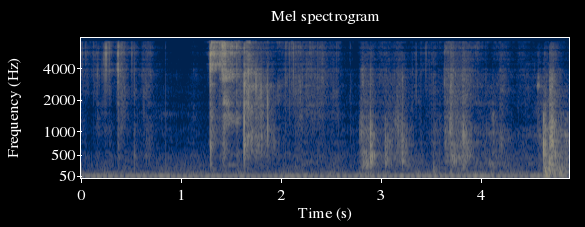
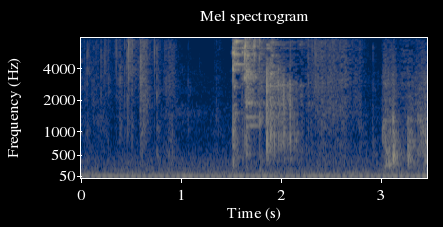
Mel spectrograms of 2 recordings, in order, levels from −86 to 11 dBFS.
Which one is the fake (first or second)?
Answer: first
